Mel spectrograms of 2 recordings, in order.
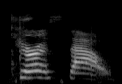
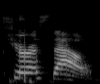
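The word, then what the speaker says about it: Curaçao: And just that quick, I forgot how to pronounce it. Kira is Curacao. It's blue Curacao.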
